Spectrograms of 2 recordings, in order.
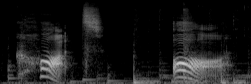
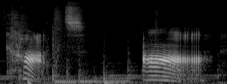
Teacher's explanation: for most people on the East Coast, including Boston, the sounds of aw and ah are very distinct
